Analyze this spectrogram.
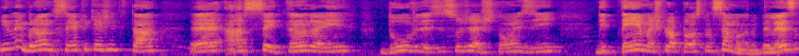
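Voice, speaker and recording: With audible room echo and noticeable background noise, a man speaks fairly slowly at a high pitch. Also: ordinary pitch variation. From Brazil, Pernambuco. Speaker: teacher. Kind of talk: live-streamed lecture. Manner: casual, hesitant with filler sounds.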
